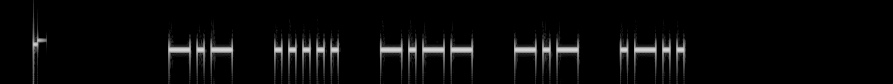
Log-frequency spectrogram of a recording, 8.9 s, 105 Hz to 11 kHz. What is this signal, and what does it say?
Morse code, heard as a keyed tone, about 17 wpm, spaced as for 12 wpm, 700 Hz. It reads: K5YKL
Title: USA Call Signs - 5 Characters - 2x Character Spacing - 17wpm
